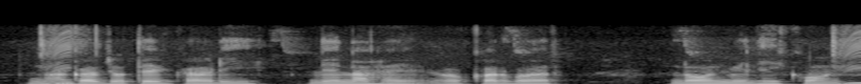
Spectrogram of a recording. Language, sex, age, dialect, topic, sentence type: Chhattisgarhi, male, 18-24, Northern/Bhandar, agriculture, question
